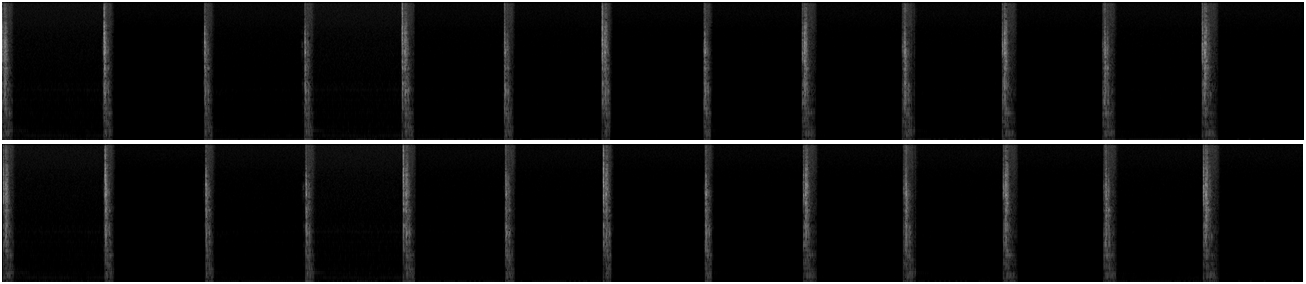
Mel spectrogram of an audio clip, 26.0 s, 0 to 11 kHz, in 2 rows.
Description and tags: Clock/wall clock tic-tac recorded with Tascam dr-22wl. 44.1/16
dr-22wl, tic-tac, clock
